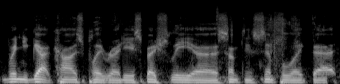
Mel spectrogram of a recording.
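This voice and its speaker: Lower-voiced man rambling on a podcast. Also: level tone, fairly quick, darkish tone. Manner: rambling, full of uh fillers. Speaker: podcast co-host. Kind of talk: casual morning show chat.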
